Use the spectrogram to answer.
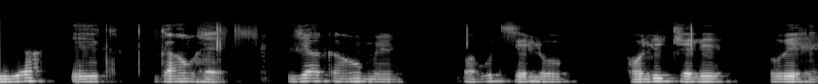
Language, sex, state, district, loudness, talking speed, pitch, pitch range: Hindi, male, Uttar Pradesh, Etah, -22 LUFS, 100 wpm, 125 Hz, 125-135 Hz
